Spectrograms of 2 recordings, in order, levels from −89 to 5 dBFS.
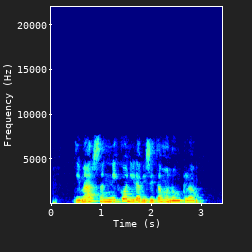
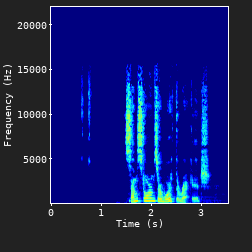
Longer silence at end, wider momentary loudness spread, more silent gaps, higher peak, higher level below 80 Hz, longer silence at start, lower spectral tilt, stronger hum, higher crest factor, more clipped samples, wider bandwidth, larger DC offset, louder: about the same, 0.45 s vs 0.4 s; second, 7 LU vs 14 LU; neither; first, -10 dBFS vs -16 dBFS; first, -50 dBFS vs -80 dBFS; second, 0.05 s vs 0.75 s; first, -6.5 dB/octave vs -2 dB/octave; neither; about the same, 14 dB vs 18 dB; neither; second, 7.6 kHz vs 15.5 kHz; neither; first, -23 LUFS vs -32 LUFS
